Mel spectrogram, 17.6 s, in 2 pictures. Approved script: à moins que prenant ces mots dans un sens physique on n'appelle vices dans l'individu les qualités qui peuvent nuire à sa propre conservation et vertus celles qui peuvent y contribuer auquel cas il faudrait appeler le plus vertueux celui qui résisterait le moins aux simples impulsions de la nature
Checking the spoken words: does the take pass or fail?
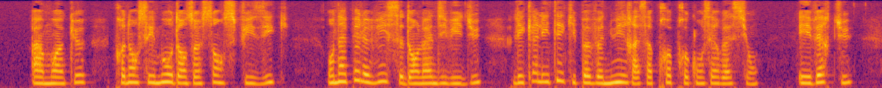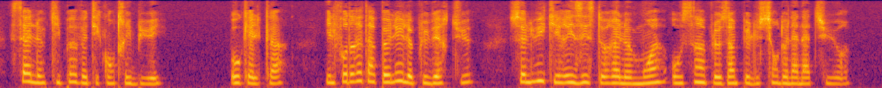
pass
